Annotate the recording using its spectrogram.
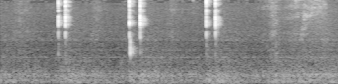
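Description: Faint computer mouse clicks, mostly in quick close pairs, several times in the first three seconds.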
